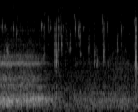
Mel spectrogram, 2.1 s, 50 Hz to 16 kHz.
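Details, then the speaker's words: Ford Cortina MK3, engine off, hose turned off: slow irregular single drips of coolant from between engine and transmission; owner suspects a frost plug pushed out by freezing in first year of storage, hopes block isn't cracked; engine must come out. "could still hear water running and that's that so sounds like she blew a frost plug at some point the first year it was in storage"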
